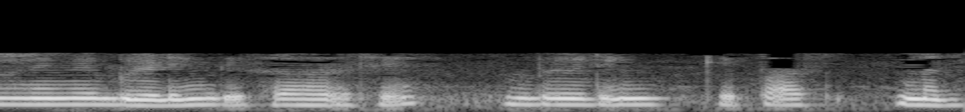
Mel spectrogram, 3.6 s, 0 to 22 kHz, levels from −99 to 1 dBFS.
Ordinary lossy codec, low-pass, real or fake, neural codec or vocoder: MP3, 16 kbps; 3.6 kHz; fake; codec, 24 kHz, 3.1 kbps, DualCodec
